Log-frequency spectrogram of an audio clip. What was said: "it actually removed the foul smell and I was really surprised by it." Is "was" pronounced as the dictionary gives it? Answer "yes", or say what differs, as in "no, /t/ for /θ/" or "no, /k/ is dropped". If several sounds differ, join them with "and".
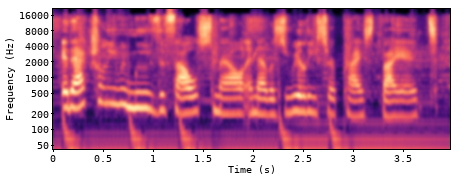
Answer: yes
